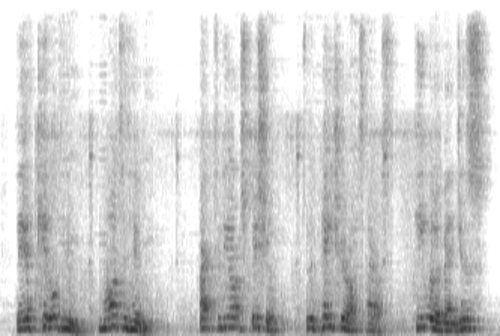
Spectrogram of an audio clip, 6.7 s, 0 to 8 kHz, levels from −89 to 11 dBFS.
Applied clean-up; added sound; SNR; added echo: neural separator model SepFormer DNS4.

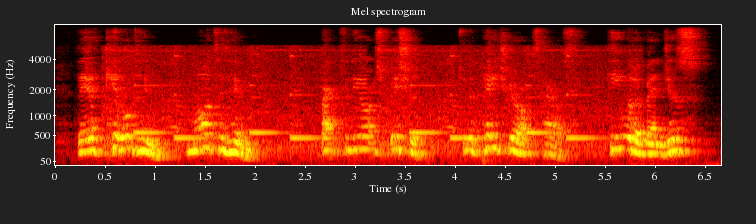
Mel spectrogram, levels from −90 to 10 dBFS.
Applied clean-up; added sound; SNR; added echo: none; Subway, metro, underground; 10 dB; reverberation time 0.7 s.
